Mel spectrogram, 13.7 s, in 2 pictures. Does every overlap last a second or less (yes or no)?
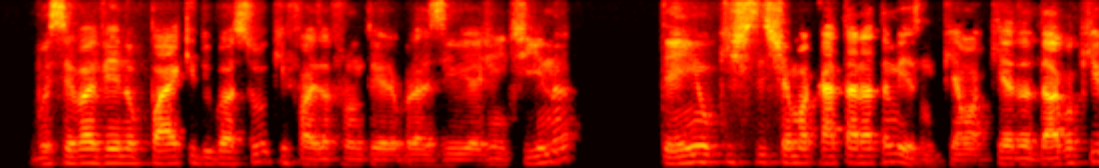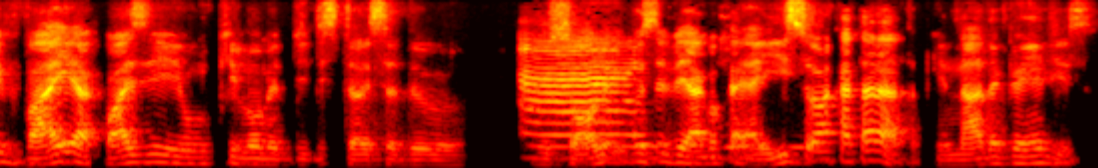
no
